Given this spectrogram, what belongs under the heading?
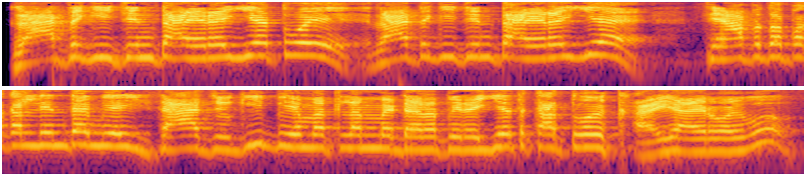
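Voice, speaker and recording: A very high, bright woman's voice. She performs a village comedy sketch, loud, shrill and bantering. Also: normal speed.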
